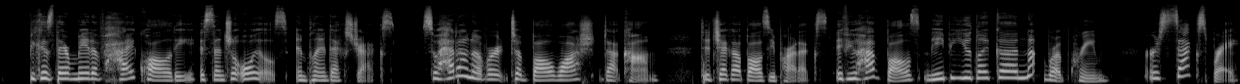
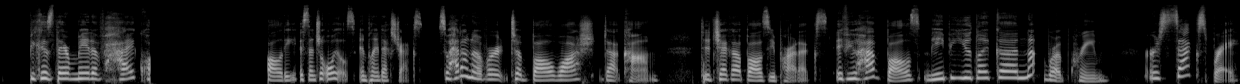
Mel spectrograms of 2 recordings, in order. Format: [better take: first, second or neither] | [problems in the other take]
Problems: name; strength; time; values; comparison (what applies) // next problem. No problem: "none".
first | audio freezing; at 1.5 s for 1 s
